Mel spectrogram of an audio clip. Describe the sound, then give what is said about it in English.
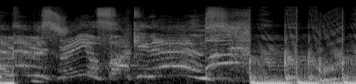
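A crowd at a DJ set cheers loudly during a pause in the set, with wavering whoops and yells rising and falling over a steady roar, swelling into a heavier burst of noise in the final second. “Little pause for crowd.”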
